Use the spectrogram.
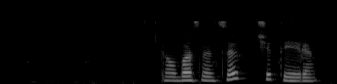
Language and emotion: Russian, neutral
